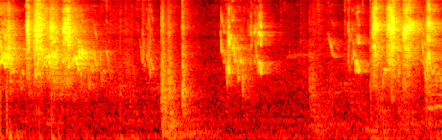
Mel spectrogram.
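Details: Budgerigars singing their mating call: bursts of shrill, scratchy chirps and squeaky whistles separated by brief pauses, with a couple of soft thumps.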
